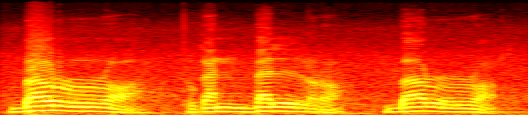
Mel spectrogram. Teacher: Barrafa'a langsung masuk secara sempurna, lamnya masuk ke ro secara sempurna sehingga benar-benar enggak terdengar. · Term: idgham mutaqaribain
